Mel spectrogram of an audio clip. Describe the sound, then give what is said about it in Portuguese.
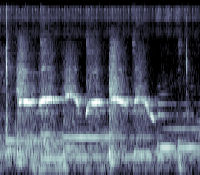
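Cheerful human whistling in long, sustained bird-like notes that slide up and down, carried clearly over a soft musical accompaniment. “Eu sou um passarinho, não precisa a borboleta dizer. Ya, ya, ya, ya, ya. Eu assobio com alegria.”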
